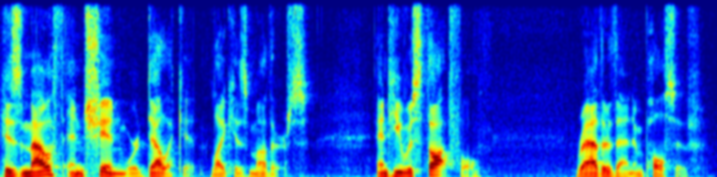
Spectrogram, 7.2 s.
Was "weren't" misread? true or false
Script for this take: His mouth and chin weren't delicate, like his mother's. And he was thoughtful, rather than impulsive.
true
